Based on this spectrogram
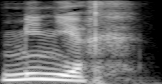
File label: "meenyach" [mEEN-yee-ach]; Word; Food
